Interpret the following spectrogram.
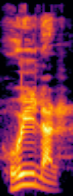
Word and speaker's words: Wheeler: তারপর আছে WHEELER, হুইলার, এলা হুইলার, WILCOX, উইলকক্স।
